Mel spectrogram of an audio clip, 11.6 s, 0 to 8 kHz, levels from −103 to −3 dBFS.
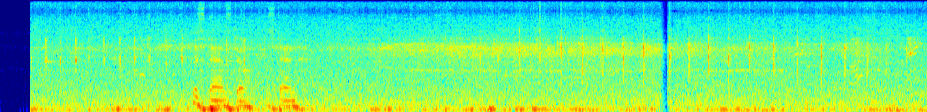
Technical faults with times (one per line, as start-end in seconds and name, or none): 8.26-8.36 short stall from a late packet
8.40-8.43 short concealed packet loss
